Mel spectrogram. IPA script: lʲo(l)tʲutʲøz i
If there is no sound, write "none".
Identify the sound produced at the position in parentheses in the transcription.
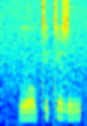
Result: l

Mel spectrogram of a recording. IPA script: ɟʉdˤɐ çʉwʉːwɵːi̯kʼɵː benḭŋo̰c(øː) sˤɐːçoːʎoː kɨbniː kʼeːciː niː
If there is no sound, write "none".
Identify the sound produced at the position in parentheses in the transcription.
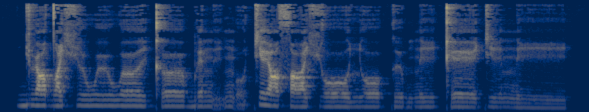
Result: eː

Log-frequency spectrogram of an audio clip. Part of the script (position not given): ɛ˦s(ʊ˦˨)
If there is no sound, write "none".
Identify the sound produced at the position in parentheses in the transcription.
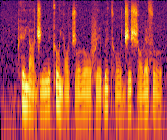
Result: ʊ˦˨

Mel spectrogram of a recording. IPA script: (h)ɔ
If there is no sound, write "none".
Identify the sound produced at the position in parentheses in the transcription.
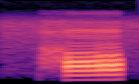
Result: h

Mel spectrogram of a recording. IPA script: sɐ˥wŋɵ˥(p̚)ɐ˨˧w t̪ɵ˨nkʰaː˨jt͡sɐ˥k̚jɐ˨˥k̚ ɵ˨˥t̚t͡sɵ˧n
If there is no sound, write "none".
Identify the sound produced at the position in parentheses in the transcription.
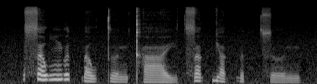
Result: t̚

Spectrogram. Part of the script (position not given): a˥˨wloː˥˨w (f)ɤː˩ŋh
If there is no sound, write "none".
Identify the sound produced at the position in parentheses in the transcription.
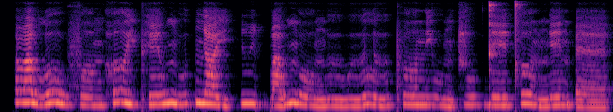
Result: f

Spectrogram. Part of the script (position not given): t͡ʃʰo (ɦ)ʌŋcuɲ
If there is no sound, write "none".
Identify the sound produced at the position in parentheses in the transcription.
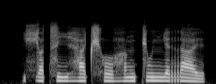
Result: ɦ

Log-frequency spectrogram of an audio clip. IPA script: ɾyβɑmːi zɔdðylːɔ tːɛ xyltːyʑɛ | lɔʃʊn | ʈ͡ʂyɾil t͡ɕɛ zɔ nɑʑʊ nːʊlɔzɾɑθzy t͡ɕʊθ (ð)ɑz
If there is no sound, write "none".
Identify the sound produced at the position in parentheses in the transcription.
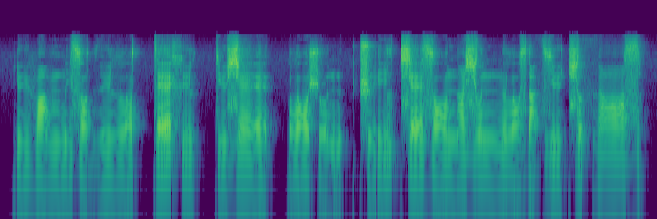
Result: ð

